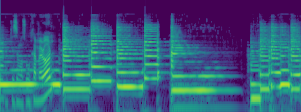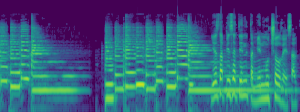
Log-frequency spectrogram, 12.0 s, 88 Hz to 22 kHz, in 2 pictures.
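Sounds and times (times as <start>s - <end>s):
electric guitar single-note line: 0.0s - 12.0s.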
